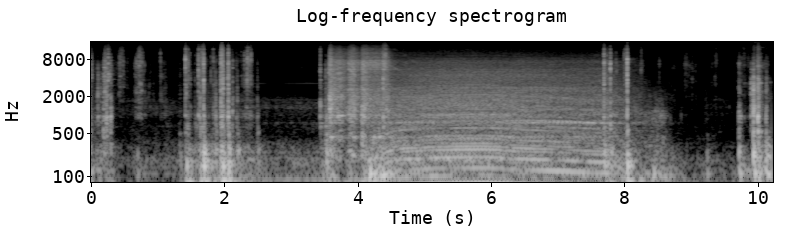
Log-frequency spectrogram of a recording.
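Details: Hyundai i30 FD after ignition immobilizer antenna replacement for DTC P1693, which had caused long cranking before starting: short crank, catches at once and settles into an even, steady idle. Normal start.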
